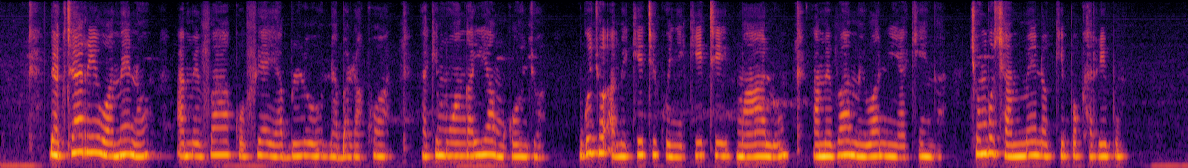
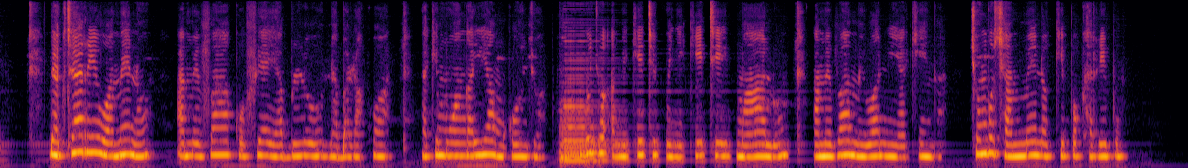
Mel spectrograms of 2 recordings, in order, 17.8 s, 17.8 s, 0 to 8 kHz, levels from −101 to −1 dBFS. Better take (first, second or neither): first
